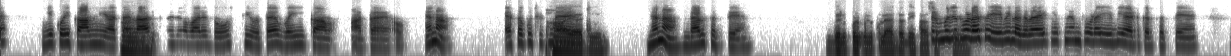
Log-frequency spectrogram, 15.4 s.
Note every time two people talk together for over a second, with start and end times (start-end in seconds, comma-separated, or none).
none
